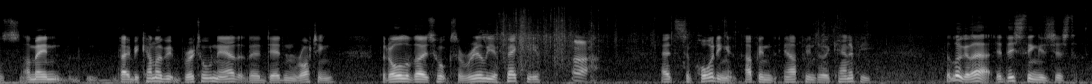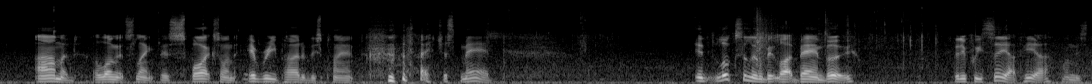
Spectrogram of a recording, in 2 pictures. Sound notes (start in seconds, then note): 4.9 cane rattles; 5.6 grunts; 14.6 chuckles; 20.3 leaves rattle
